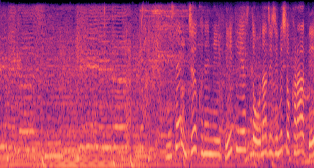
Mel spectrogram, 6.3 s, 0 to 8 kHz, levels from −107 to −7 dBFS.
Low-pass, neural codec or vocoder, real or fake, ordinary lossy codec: 7.2 kHz; none; real; Opus, 32 kbps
